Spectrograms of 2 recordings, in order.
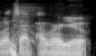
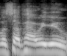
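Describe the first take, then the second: First: It is said in a flat, unenthusiastic tone. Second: It is said in a lively, vibrant tone.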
